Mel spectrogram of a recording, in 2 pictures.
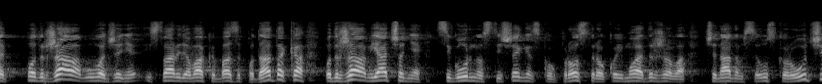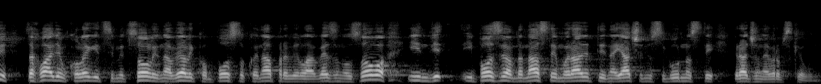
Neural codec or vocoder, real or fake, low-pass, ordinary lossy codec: none; real; none; none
